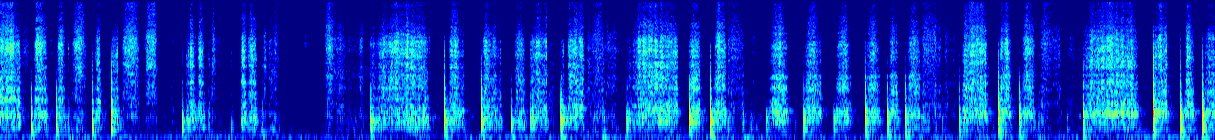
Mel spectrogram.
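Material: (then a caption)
Cardboard. A hand writes on the surface of a brown cardboard box with a white chalk stick, making continuous scratching strokes. Quiet, dry, rasping scrapes come in rapid bursts with little ring, broken by a short pause near the four-second mark.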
